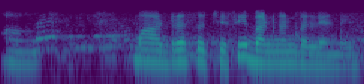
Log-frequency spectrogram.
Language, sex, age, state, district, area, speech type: Telugu, female, 18-30, Andhra Pradesh, Nandyal, rural, conversation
